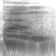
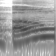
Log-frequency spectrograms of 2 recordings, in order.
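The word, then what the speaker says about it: Bohm: Boom, yeah. Boom. See, I was gonna get it wrong, so I asked. It's just a hard O.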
